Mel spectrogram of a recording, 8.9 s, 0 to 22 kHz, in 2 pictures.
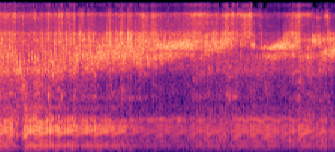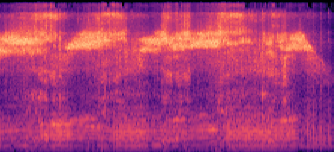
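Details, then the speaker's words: Brand-new GT225 trimmer on its first use, cutting tall grass and lamb's quarters: high buzzy two-stroke revs surge and sag unevenly under load; sluggish throttle response, and the owner suspects the carburetor needs tuning or adjustment. "She may need to be tuned up though just the same. I don't think the carburetor is running exactly right. Not responding."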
